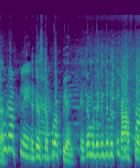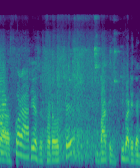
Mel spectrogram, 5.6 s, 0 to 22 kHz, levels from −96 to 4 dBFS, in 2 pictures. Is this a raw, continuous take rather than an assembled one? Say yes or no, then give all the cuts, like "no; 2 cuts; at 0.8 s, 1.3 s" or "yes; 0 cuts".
no; 1 cut; at 3.4 s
